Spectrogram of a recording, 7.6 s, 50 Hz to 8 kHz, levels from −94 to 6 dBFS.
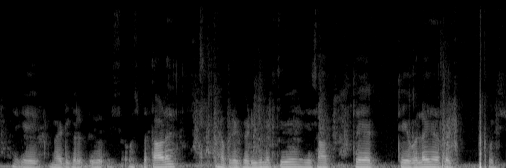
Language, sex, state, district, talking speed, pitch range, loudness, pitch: Marwari, male, Rajasthan, Nagaur, 125 wpm, 105-115 Hz, -31 LUFS, 110 Hz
